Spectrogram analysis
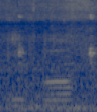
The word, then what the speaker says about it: Iboih: Iboih tulisannya. Bacanya apa, Sel? Ibo. Ibo. Oh, Ibo aja. I-nya enggak dibaca.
